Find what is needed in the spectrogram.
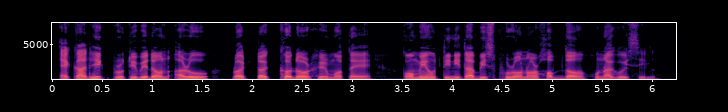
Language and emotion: Assamese, neutral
